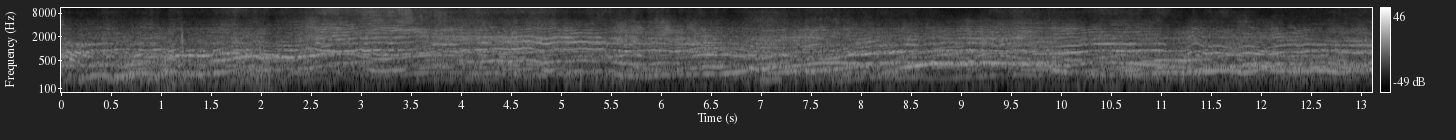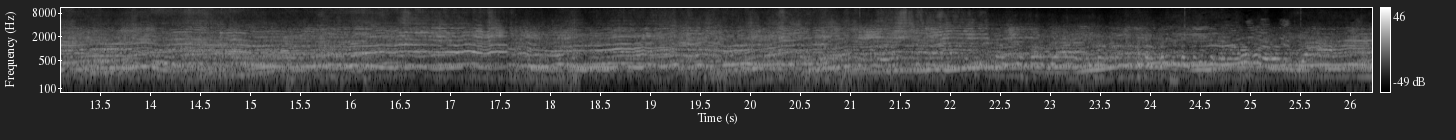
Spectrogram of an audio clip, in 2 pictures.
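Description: Several carcross buggies' high-revving motorcycle engines racing at once on a dirt track, their overlapping notes rising and falling steadily as the drivers go on and off the throttle through the corners.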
